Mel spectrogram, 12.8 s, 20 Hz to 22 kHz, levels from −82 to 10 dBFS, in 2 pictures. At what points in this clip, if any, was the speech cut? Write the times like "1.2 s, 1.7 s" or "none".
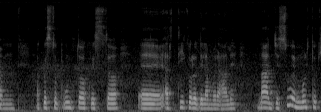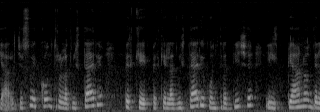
11.6 s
